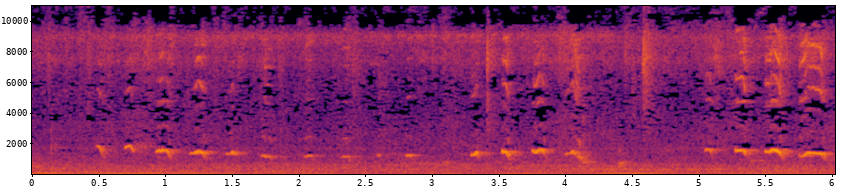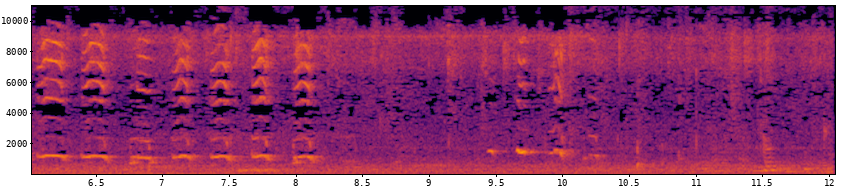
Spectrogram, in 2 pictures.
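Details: Street dog puppies whimpering and yelping in a rapid run of short, high, falling cries, several per second in bursts, with quieter gaps between and a steady low background hum.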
